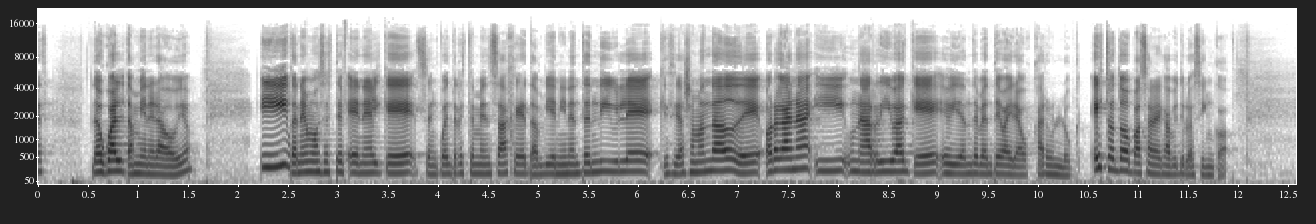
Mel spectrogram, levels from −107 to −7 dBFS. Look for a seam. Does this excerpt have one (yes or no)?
yes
